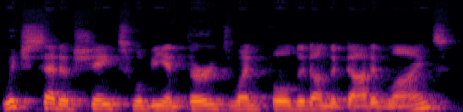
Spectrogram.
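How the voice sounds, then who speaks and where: A synthetic computer voice reading test questions aloud in a flat, literal way, with a muffled playback sound. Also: mid-range voice, normal speed.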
